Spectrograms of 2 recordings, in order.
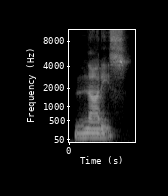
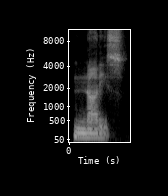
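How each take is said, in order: The two takes are said the same way.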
